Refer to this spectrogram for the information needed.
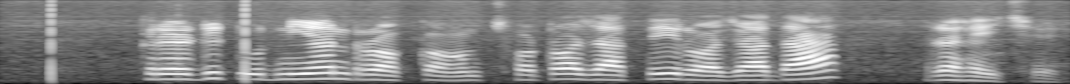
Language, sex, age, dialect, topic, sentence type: Maithili, male, 41-45, Angika, banking, statement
